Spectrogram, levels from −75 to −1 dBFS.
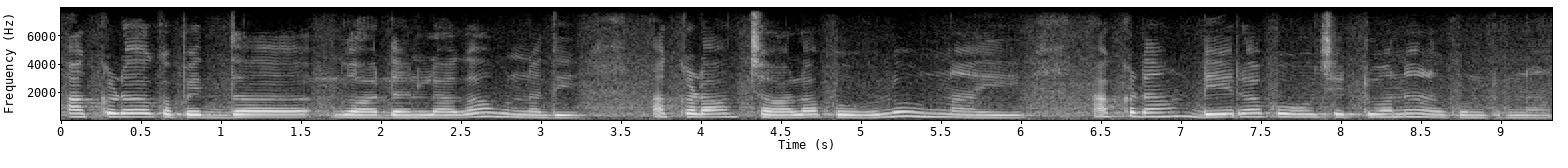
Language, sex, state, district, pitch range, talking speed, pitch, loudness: Telugu, female, Andhra Pradesh, Annamaya, 205-245 Hz, 105 wpm, 220 Hz, -16 LUFS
